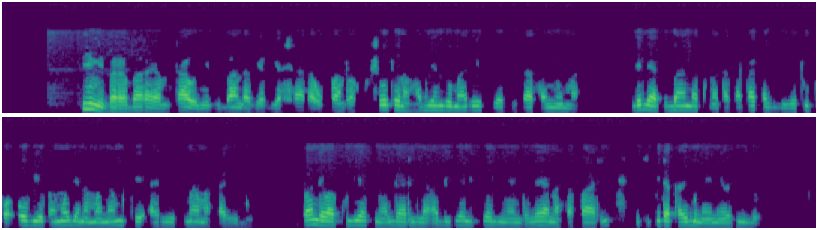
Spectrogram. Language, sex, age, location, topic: Swahili, male, 18-24, Nairobi, government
